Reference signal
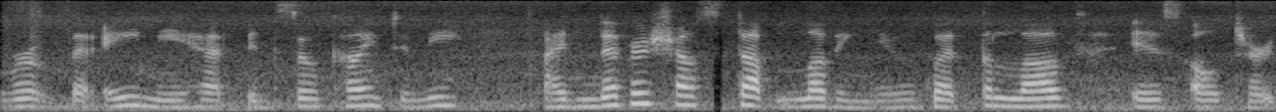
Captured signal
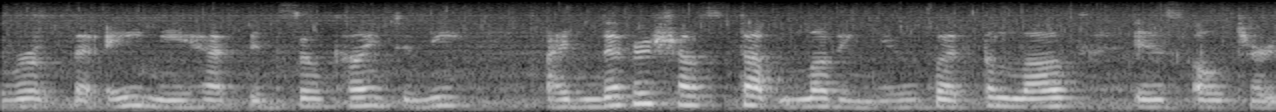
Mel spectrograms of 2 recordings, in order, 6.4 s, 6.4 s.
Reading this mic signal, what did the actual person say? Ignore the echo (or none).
none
